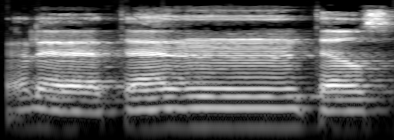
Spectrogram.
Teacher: സ്വാദിൻ്റെ തഫ്ഹീം കുറഞ്ഞതാണ് കസ്രായതുകൊണ്ട്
